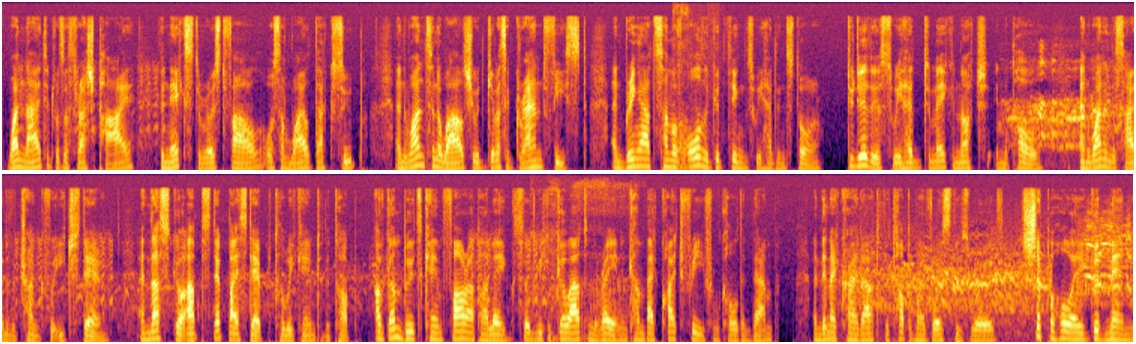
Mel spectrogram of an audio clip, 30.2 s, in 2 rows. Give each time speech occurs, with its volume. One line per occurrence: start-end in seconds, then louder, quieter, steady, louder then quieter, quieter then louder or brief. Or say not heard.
0.1-30.1 steady.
